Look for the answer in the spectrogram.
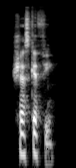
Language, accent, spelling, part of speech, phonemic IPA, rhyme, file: French, France, chasse-café, noun, /ʃas.ka.fe/, -e, LL-Q150 (fra)-chasse-café.wav
- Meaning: chasse-café, pousse-café (small glass of alcohol after coffee)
